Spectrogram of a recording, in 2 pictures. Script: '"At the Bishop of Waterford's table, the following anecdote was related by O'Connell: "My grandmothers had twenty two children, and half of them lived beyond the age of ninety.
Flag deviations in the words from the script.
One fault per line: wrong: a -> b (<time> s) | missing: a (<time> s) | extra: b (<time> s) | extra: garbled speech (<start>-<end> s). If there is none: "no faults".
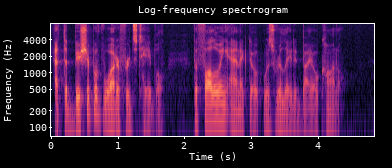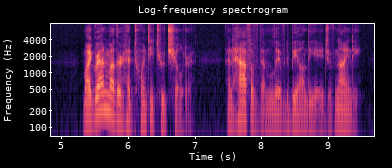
wrong: grandmothers -> grandmother (5.4 s)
